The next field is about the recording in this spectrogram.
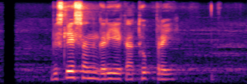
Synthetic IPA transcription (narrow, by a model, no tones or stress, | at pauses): bislesʌnɡʌɾijekat̪ʰupːrʌj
